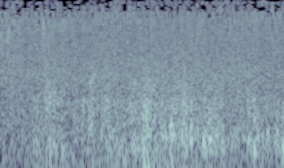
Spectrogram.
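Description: Heavy rain pouring and splashing, with a deep rumble of thunder underneath that swells about two seconds in.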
